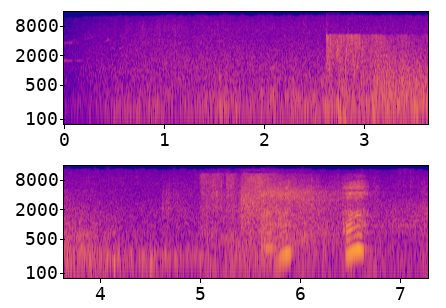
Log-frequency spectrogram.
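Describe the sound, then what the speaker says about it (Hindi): Steady rain falls with low rumbles of thunder rolling underneath in an animated cartoon scene, building in intensity, with a few sharp, brief sounds near the end. "बारिश होने लगी, तुमने मुझे जगाया क्यों नहीं?"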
